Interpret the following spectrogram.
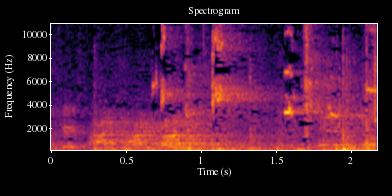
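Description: A basketball being dribbled on a hardwood court, with the sharpest bounce near the end, over the murmur of voices in the arena.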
